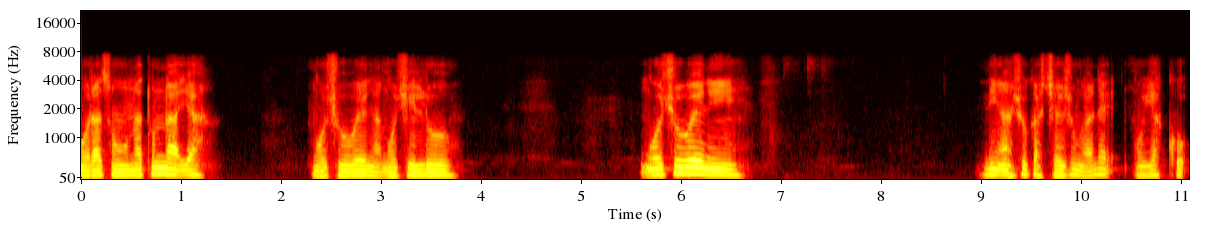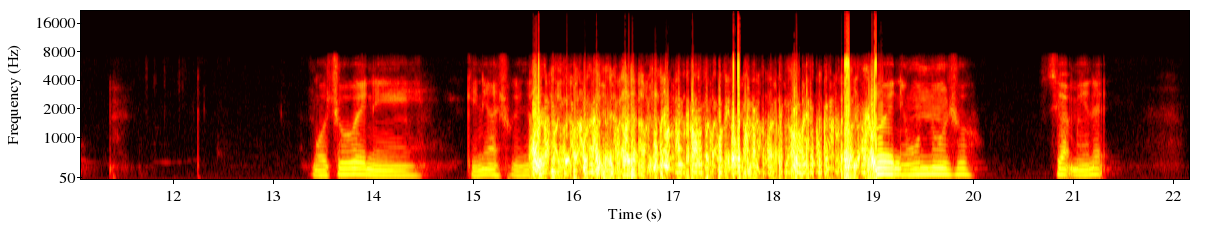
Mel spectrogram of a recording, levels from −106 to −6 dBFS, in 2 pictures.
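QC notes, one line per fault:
15.55–19.31 s, codec payload misread: the speech turns into garbled noise and warble that barely tracks it, which fits octet-aligned AMR-WB frames being unpacked as bandwidth-efficient. Unlike packet loss, nothing drops out or repeats. The gibberish runs continuously until clear speech returns.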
